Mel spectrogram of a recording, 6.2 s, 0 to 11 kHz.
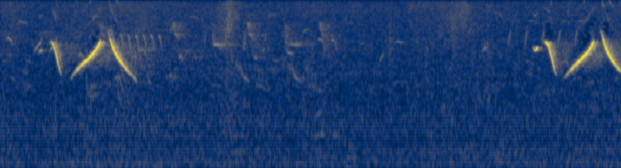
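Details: Common rosefinch, first-summer male singing at Bazel, Belgium, 7 June 2015: two identical whistled phrases about five seconds apart, each of quick slurred notes rising and falling, with quiet gaps between.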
